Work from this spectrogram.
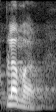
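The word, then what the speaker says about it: plumber: पढ़ते हैं दोस्तों लेकिन यह है प्लबर क्योंकि यहां पर भी एम के बाद बी साइलेंट है यह वर्ड बहुत लोग मिस्टेक करते हैं यह है दोस्तों प्लमर प्लमर का मतलब होता है नल का जो नल ठीक करता है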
